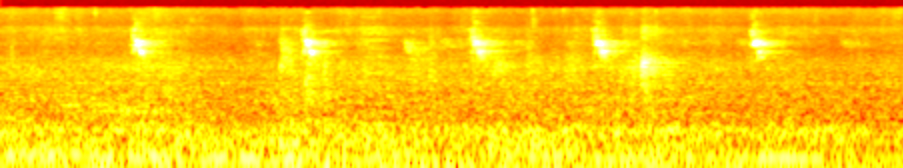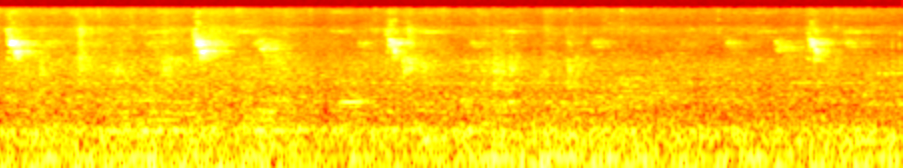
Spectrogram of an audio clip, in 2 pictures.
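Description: Faint short bird chirps, repeated about once a second and irregularly spaced, over a low, steady background rumble.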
